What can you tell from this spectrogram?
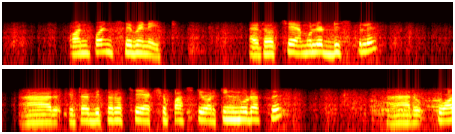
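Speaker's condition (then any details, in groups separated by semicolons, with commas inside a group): No condition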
